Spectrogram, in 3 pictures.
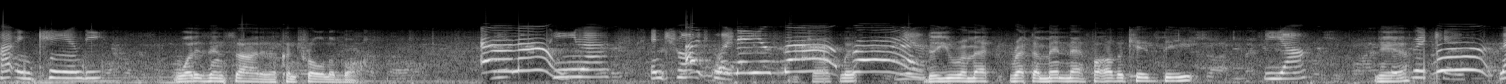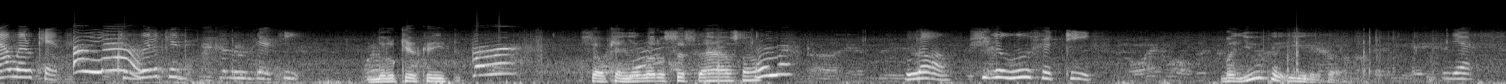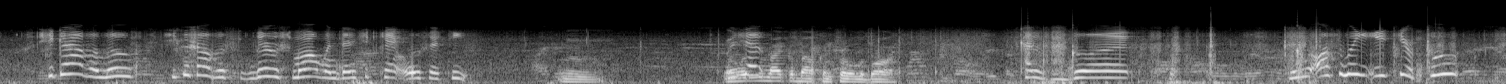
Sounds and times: Child speech, kid speaking: 0:00.0 - 0:01.2, 0:04.8 - 0:09.3, 0:12.6 - 0:13.2, 0:14.1 - 0:18.2, 0:19.8 - 0:20.4, 0:24.1 - 0:26.0, 0:29.5 - 0:29.9, 0:30.5 - 0:34.9, 0:37.4 - 0:38.6, 0:40.3 - 0:41.5, 0:43.0 - 0:45.1.

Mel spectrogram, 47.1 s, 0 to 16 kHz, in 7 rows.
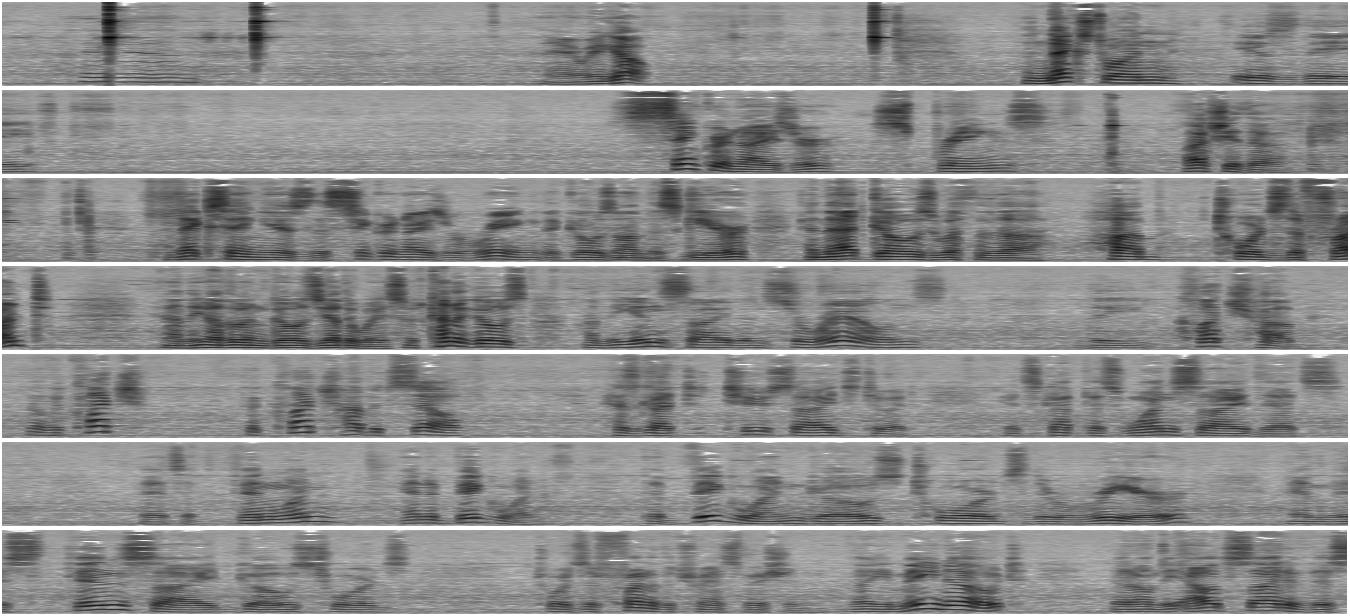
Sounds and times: Speech: 0:00.4 - 0:01.0, 0:02.7 - 0:03.3, 0:05.1 - 0:07.0, 0:09.8 - 0:12.0, 0:12.6 - 0:13.3, 0:14.2 - 0:25.0, 0:25.6 - 0:29.3, 0:29.9 - 0:33.6, 0:34.3 - 0:42.4, 0:43.0 - 0:47.1.

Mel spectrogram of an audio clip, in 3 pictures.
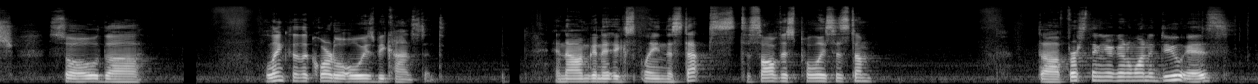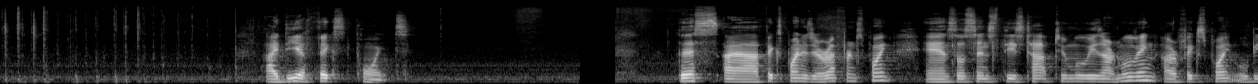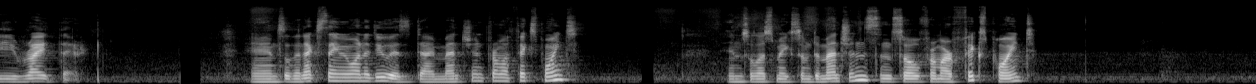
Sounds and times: Speech: 0:00.0 - 0:01.6, 0:02.6 - 0:04.5, 0:05.5 - 0:08.8, 0:10.4 - 0:12.4, 0:15.2 - 0:16.8, 0:19.4 - 0:26.1, 0:27.6 - 0:31.0, 0:32.4 - 0:35.6
Computer keyboard: 0:12.3 - 0:14.9.

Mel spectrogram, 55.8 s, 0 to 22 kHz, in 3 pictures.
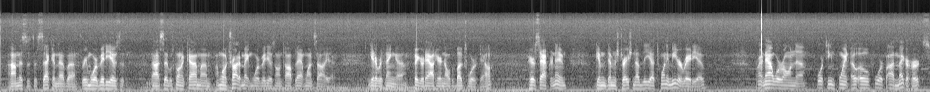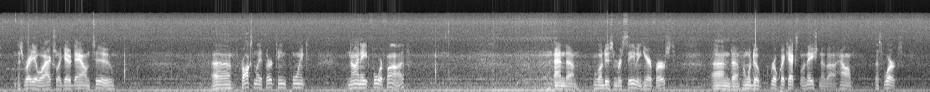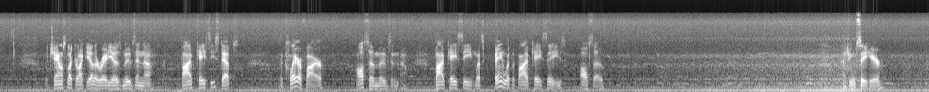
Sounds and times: Speech: 0:00.0 - 0:06.7, 0:07.4 - 0:09.9, 0:10.6 - 0:14.2, 0:15.1 - 0:21.0, 0:22.8 - 0:24.8, 0:25.5 - 0:26.8, 0:29.5 - 0:32.1, 0:32.8 - 0:36.7, 0:38.1 - 0:42.0, 0:42.8 - 0:43.7, 0:44.3 - 0:49.4, 0:53.4 - 0:55.1.

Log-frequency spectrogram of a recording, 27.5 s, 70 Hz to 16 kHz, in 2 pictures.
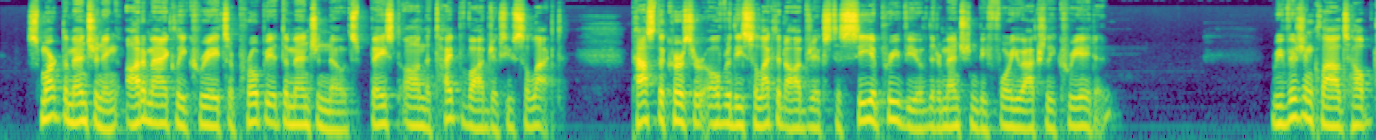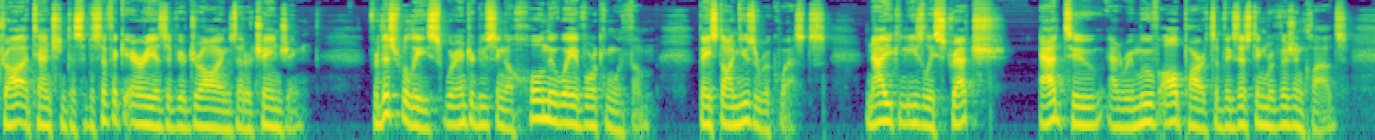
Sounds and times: Speech: 0:00.3 - 0:05.7, 0:06.3 - 0:11.2, 0:12.7 - 0:27.3.

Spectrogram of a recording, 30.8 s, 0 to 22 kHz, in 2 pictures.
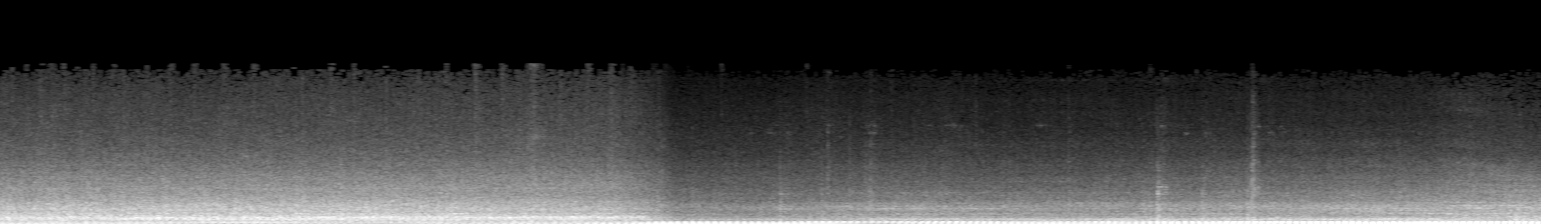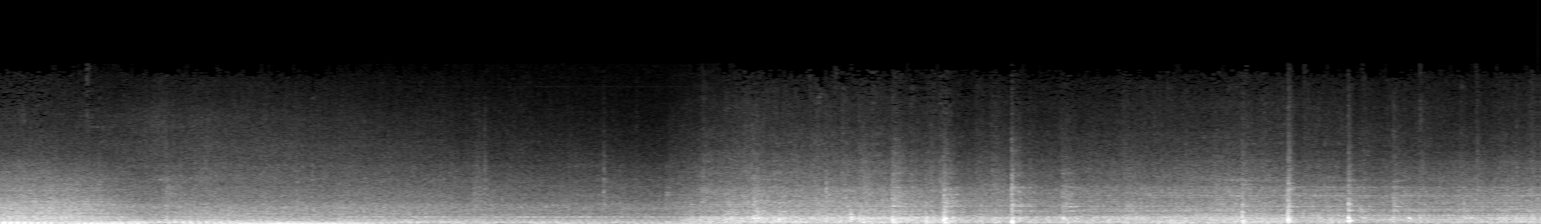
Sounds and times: Vehicle: 0:00.0 - 0:25.0
Heavy engine (low frequency): 0:00.0 - 0:30.8.

